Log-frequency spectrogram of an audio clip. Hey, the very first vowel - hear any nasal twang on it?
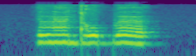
yes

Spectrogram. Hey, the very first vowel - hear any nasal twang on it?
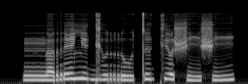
no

